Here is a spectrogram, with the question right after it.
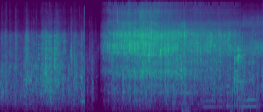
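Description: Garlic and onion frying in a pan while greens cook in a simple village-style home kitchen, giving a loud, steady sizzle after a brief drop to silence, with faint clinks over the crackle.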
